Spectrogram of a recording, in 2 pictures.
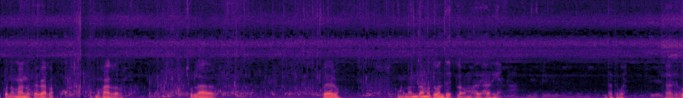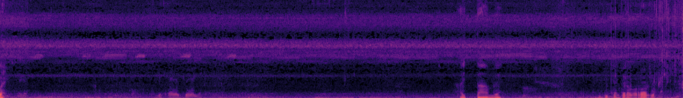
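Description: A frog croaks loudly close by.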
